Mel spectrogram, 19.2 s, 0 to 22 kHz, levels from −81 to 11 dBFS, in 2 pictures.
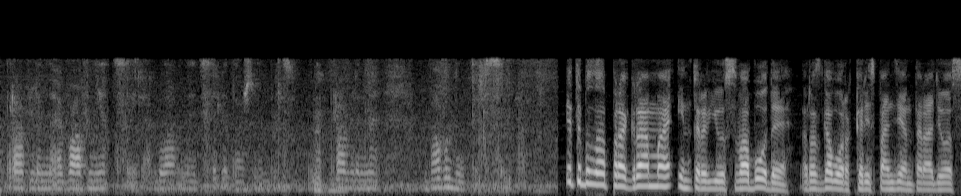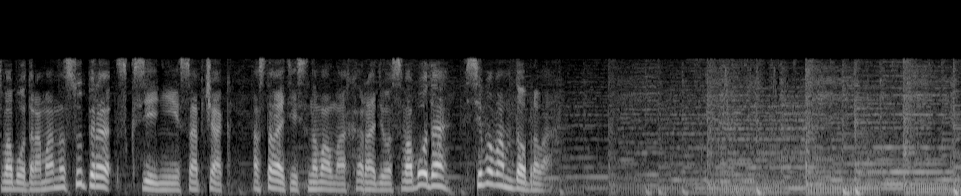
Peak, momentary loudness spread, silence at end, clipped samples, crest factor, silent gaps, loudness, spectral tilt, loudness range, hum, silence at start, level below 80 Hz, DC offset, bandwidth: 0 dBFS; 19 LU; 0 s; under 0.1%; 20 dB; none; -19 LUFS; -5 dB/octave; 13 LU; none; 0 s; -44 dBFS; under 0.1%; 6.8 kHz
